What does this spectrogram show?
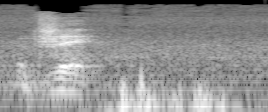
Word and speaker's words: vais: voir et on a je vais là attention le s est muet à la fin conjuguons le verbe aller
